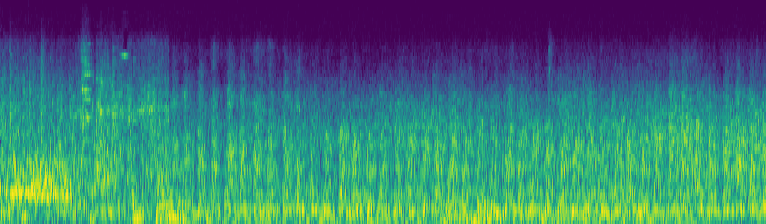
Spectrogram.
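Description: Metal clanks.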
